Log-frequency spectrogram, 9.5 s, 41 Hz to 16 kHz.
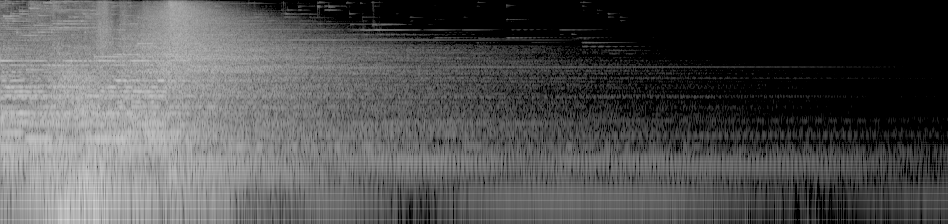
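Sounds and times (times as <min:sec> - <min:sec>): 
freespin end game sound effect: 0:00.2 - 0:02.2.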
